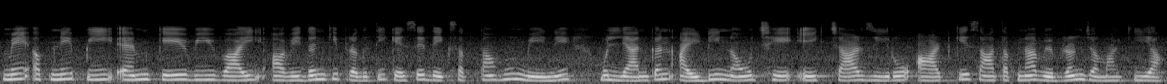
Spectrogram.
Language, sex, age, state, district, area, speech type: Hindi, female, 18-30, Madhya Pradesh, Harda, urban, read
